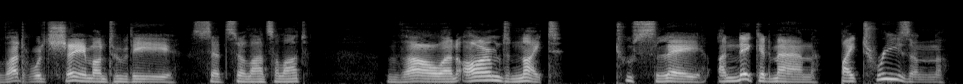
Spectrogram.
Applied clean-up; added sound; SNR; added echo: none; none; none; none.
